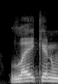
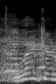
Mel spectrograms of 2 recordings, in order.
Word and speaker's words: Laken: And of course, former Vice President Joe Biden got Laken Riley's name wrong. Not really. I remember this. Bitch gave me time for a water break. Lincoln Riley, an innocent young woman who was killed by an illegal.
